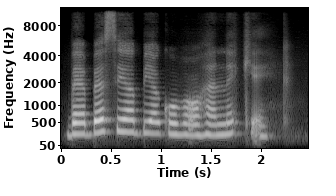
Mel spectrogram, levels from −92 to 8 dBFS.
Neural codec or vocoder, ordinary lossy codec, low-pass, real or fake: codec, 24 kHz, 0.9 kbps, WavTokenizer, large speech release; none; 10.8 kHz; fake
